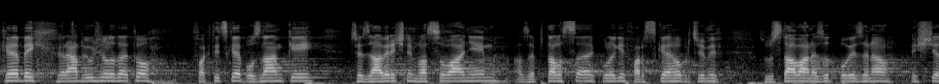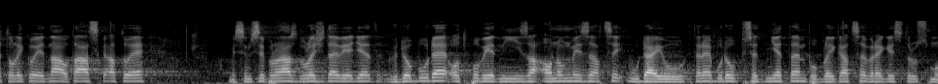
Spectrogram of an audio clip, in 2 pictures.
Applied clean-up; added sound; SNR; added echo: none; none; none; none.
